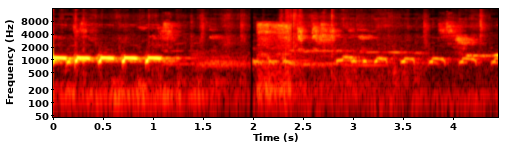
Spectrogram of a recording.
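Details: Local Indonesian zebra dove singing in the sought-after 'kung' voice style, suited as a tutor recording: a quick burst of five clipped, bouncing coos in the first second, then softer, spaced coos trailing off, with faint high chirps of other birds behind.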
